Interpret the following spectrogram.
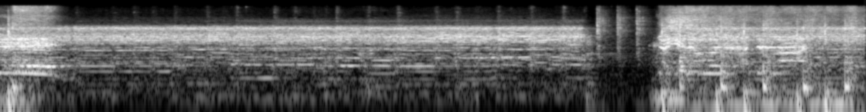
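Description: Live hardcore punk band: the full band drops out about half a second in, leaving the electric guitar playing alone for about four seconds. Four quick sharp clicks follow, and the whole band crashes back in about five seconds in.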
